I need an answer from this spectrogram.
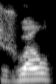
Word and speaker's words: João: Is it Zhao? Have I said your name right? I'm sorry. Close enough. So it's pronounced João, but it's quite hard.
